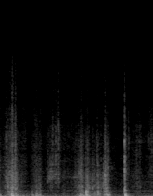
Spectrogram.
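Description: Packing paper and a cardboard box rustling as hands dig through the box and lift out a plastic bar clamp, with irregular short knocks and one sharp click just before the end.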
